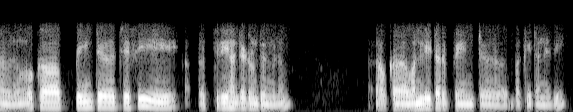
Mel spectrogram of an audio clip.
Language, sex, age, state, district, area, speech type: Telugu, male, 18-30, Andhra Pradesh, Anantapur, urban, conversation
